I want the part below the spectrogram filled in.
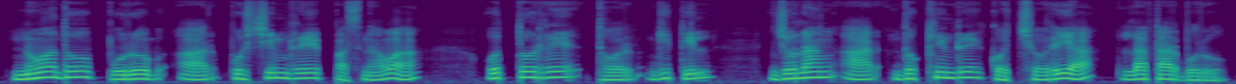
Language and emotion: Santali, neutral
